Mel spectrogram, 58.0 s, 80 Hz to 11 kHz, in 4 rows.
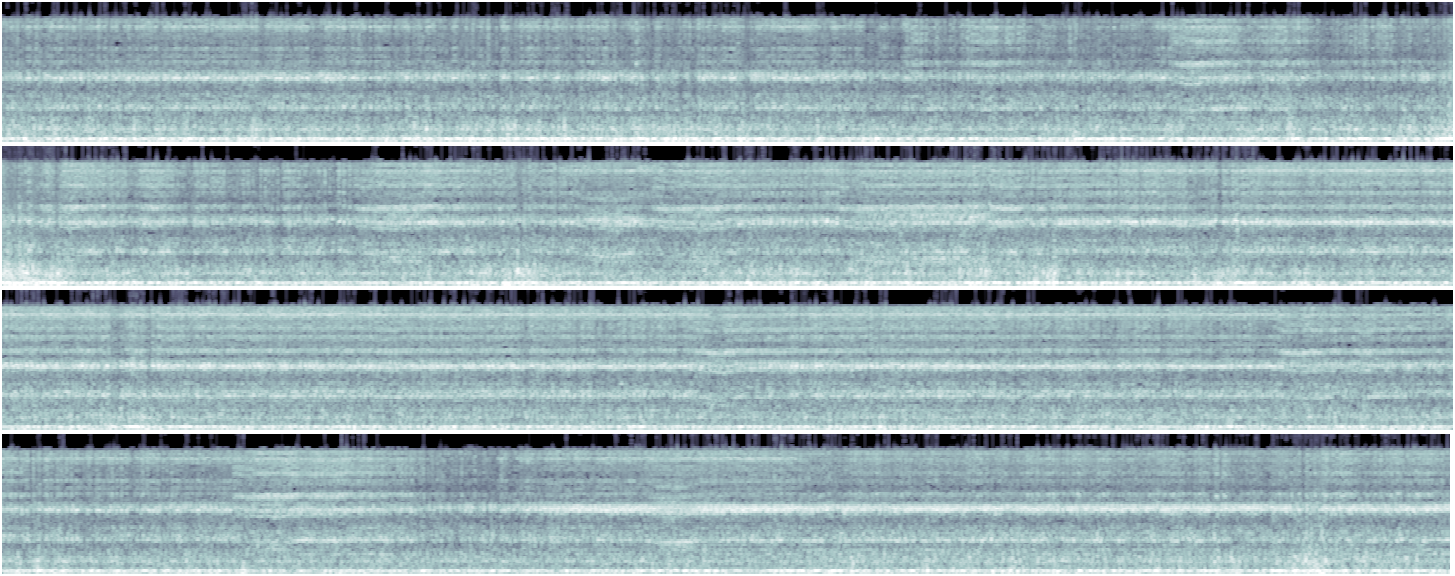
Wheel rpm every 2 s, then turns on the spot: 230, 230, 230, 230, 230, 230, 230, 230, 230, 220, 230, 220, 220, 230, 230, 230, 230, 230, 230, 230, 230, 230, 230, 230, 230, 230, 230, 240, 230.
none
